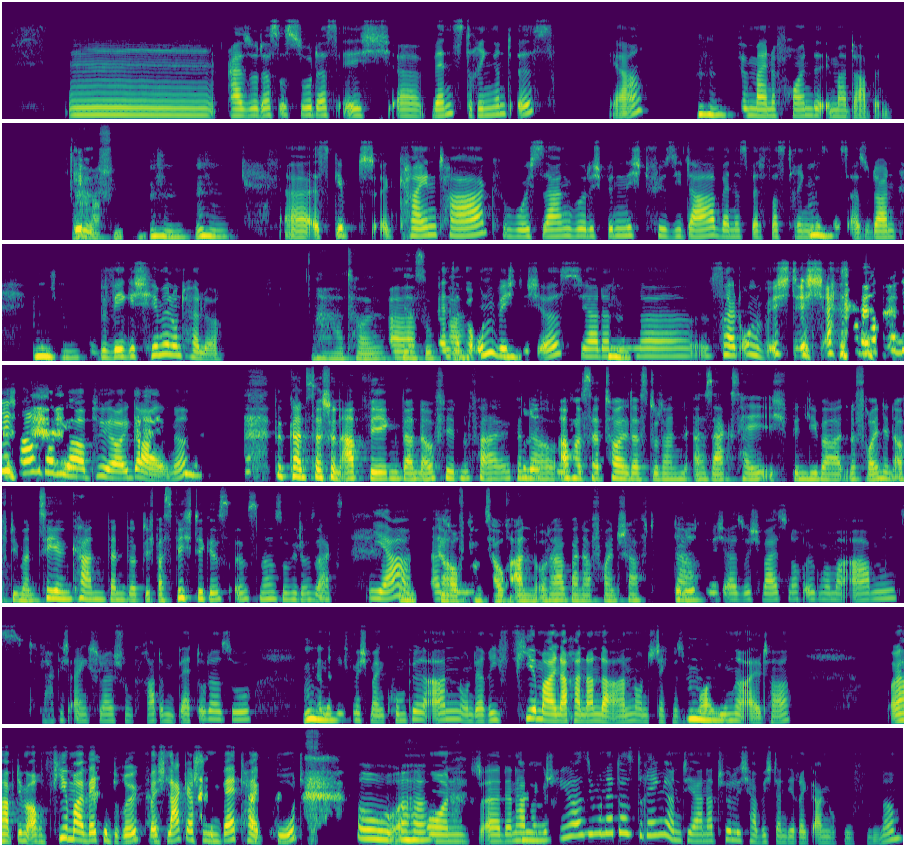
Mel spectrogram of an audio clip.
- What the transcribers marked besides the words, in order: drawn out: "Hm"; distorted speech; other background noise; laughing while speaking: "unwichtig. Also"; laugh; other noise; laugh; put-on voice: "Ah, Simonetta, ist dringend"
- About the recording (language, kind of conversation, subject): German, podcast, Wie bringst du Unterstützung für andere und deine eigene Selbstfürsorge in ein gutes Gleichgewicht?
